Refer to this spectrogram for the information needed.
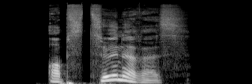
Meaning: strong/mixed nominative/accusative neuter singular comparative degree of obszön
- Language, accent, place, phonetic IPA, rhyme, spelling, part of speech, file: German, Germany, Berlin, [ɔpsˈt͡søːnəʁəs], -øːnəʁəs, obszöneres, adjective, De-obszöneres.ogg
